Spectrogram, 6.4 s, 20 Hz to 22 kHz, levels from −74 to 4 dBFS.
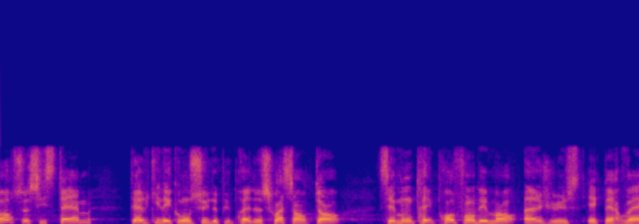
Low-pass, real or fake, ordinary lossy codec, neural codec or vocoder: none; fake; none; codec, 16 kHz, 2 kbps, FunCodec, trained on Chinese and English, 25 frames a second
